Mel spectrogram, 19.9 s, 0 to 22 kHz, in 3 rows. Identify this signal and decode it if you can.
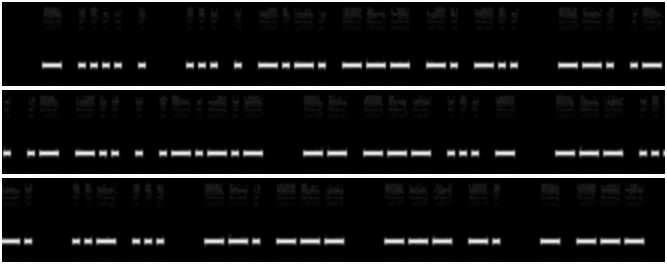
Morse code, heard as a keyed tone, about 20 wpm, 1000 Hz. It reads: THE SECOND GRADE. MOST OF US GO ON TO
